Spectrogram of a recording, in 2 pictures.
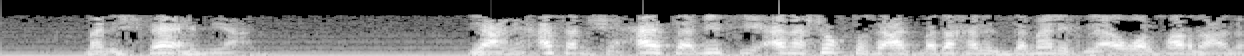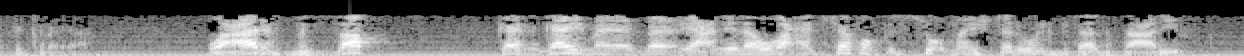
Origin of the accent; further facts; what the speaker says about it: Egypt; يعني عندنا نوادي أجنبية في مصر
